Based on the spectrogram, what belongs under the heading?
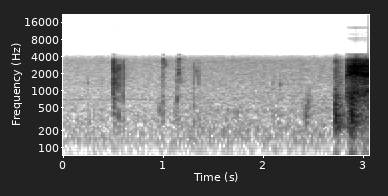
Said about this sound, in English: Oh, excuse me. Oh, my goodness, I think I better get a little sip of water there, y'all. I'm going to be coughing. Drink a little water right quick.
